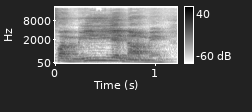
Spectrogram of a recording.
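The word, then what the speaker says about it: Familienname: कहेंगे we east year फैमिली नामे, आपका फैमिली नाम क्या है, ठीक है। बाज ना ये सही लफ्ज नहीं प्रोनाउंस करते, इसको आप दो हिस्सों में पढ़ेंगे।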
